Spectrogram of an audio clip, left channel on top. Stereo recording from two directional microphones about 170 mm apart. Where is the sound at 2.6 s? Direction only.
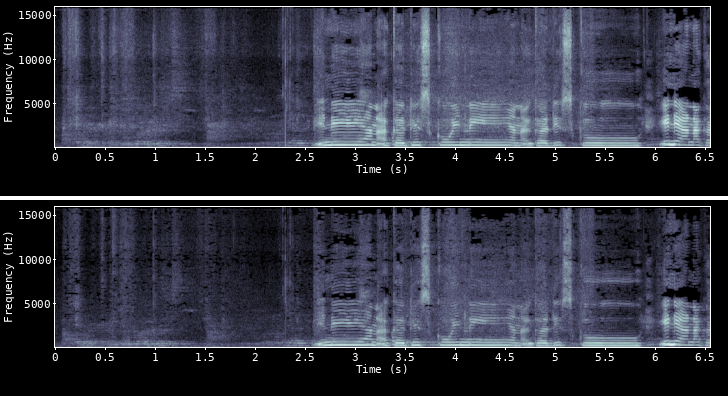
10° right (ahead or behind).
